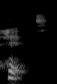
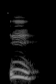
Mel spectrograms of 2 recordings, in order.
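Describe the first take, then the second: First: Said in the usual way. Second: "p-, it" split as a puffed P, pause, then IT; segmented word. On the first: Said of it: "the middle of the word". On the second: Shown as a demonstration. Teacher sounding out the last word, segmented. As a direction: sound out "p-, it" in separate pieces. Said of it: "let's segment that".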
